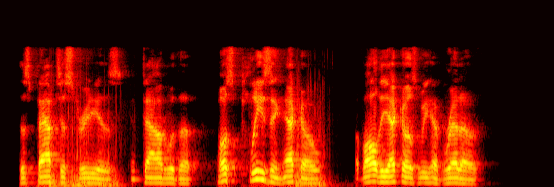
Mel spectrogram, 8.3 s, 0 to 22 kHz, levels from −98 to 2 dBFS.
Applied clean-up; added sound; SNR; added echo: neural mask model DeepFilterNet 3.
